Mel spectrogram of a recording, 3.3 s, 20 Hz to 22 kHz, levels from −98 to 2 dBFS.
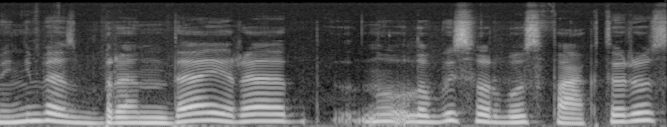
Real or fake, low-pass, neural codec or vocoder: real; 19.8 kHz; none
